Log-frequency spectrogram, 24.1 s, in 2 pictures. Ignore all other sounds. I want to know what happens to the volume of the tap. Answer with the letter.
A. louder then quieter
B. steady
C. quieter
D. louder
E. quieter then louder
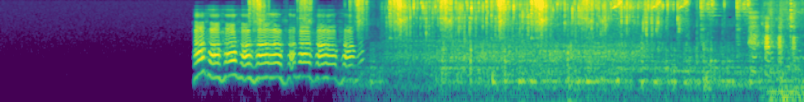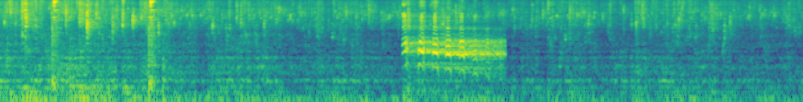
C.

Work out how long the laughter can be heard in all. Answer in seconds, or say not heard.
5 s.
